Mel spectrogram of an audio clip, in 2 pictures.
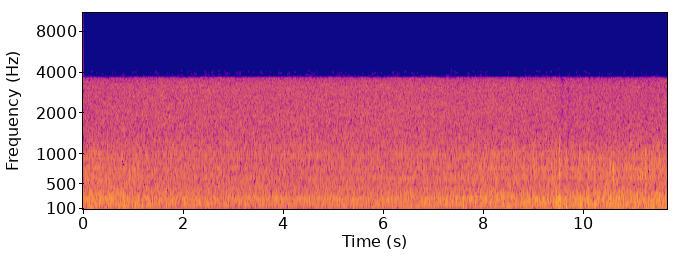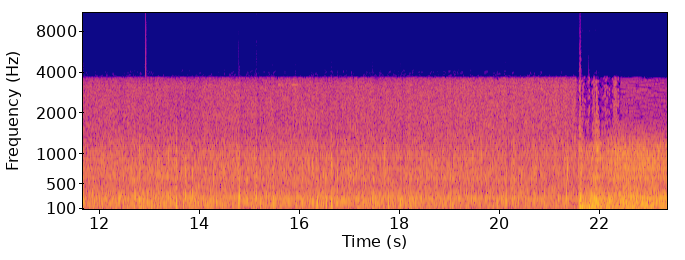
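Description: Steady rushing rumble of Popocatépetl's explosive eruption as the ash column pours out, slowly growing louder. A sudden louder surge comes near the end.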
